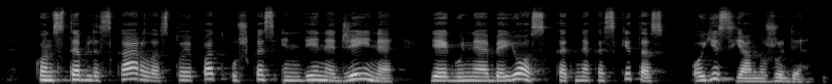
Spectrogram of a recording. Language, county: Lithuanian, Panevėžys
